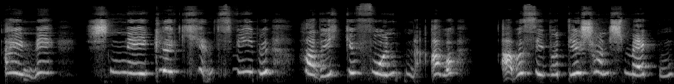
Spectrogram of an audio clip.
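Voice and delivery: very high, loud whimpering dwarf; hammed-up tearful little dwarf; crying dwarf. A narrator's reading. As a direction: stammer tearfully in a squeaky voice. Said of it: "weinte der arme Zwerg".

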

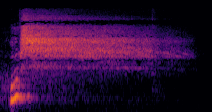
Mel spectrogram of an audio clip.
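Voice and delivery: langes, gehauchtes Huschen; Windgeräusch. A narrator's reading. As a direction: das Wort wie einen Windstoß auszischen lassen. Ahmt den Windstoß nach. (husch wie vorbeifegender Wind)

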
